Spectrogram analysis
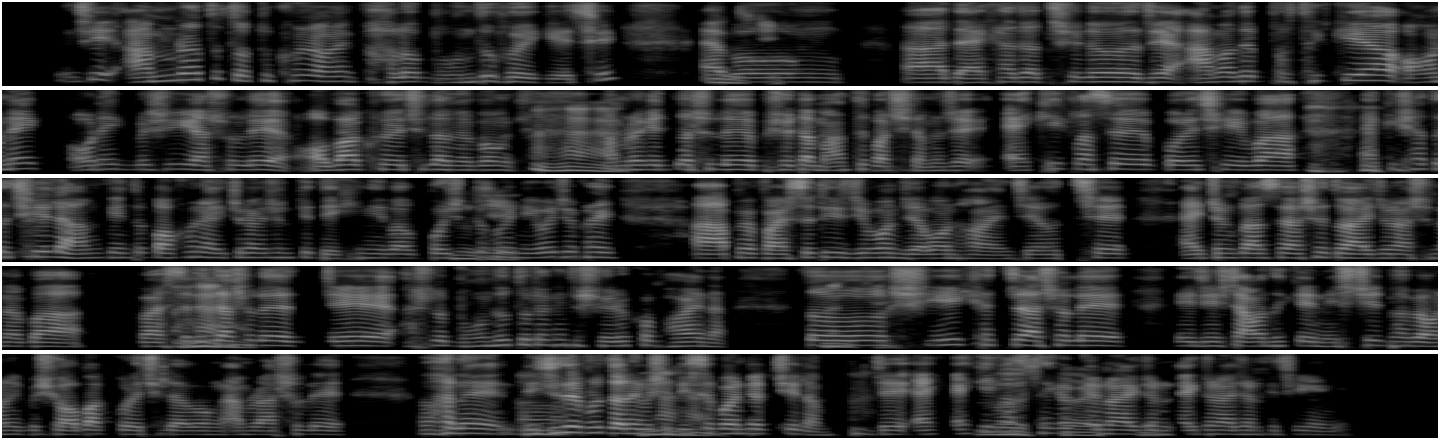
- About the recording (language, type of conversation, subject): Bengali, podcast, কনসার্টে কি আপনার নতুন বন্ধু হওয়ার কোনো গল্প আছে?
- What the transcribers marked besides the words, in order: other noise; chuckle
